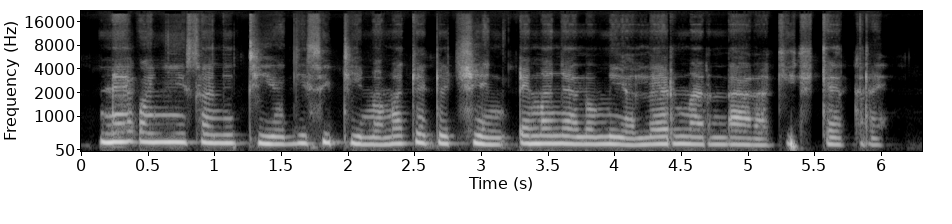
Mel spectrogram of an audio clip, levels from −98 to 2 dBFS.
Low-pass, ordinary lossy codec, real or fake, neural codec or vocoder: none; none; fake; codec, 44.1 kHz, 2.6 kbps, SNAC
